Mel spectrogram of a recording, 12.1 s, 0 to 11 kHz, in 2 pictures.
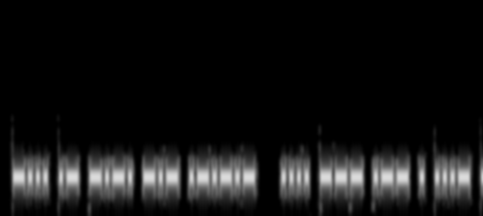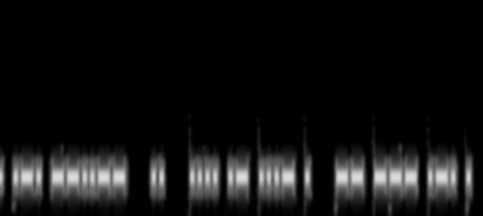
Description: Morse code, heard as a keyed tone, about 25 wpm, 610 Hz. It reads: BACK. HOWEVER, I HAVE MORE
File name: 2011-04-mp3 / THIS IS NOT MY SHACK 2 25WPM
